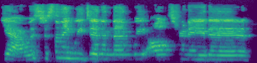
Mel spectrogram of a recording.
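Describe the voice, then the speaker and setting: Bright, high-voiced woman hosting a chat show. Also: steady tone, fast talker. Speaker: talk show host. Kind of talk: casual video chat interview.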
